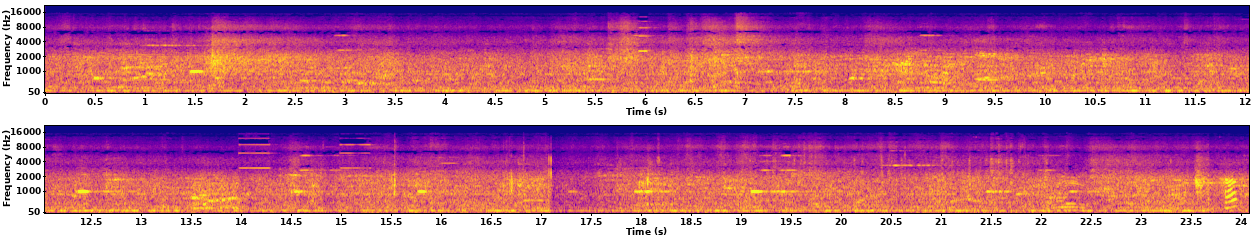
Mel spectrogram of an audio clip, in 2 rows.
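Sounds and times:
indistinct chatter: 0.0s - 24.0s
electronic checkout beep: 0.4s - 1.9s, 2.8s - 3.4s, 5.8s - 6.2s, 12.3s - 12.9s, 14.0s - 22.5s.

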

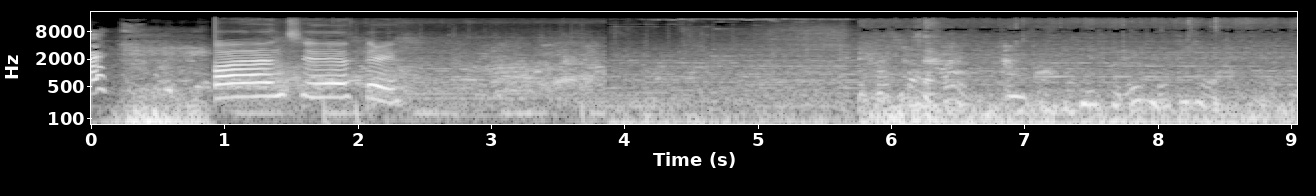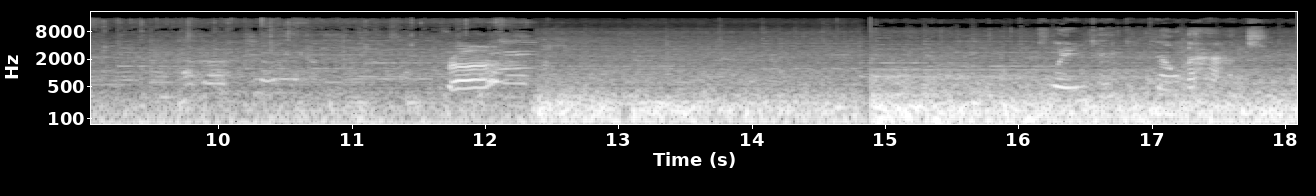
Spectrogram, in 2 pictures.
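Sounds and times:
music: 1.0s - 18.0s
airliner cabin rumble: 5.8s - 18.0s.

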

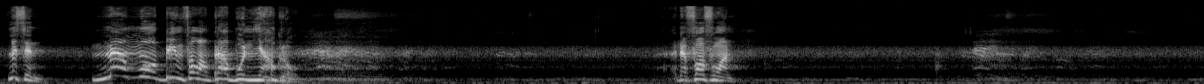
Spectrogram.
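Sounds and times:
faint room noise: 0.0s - 12.0s
echo of amplified man's voice: 0.1s - 3.1s.

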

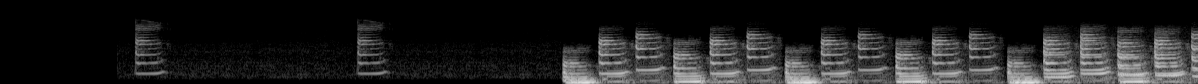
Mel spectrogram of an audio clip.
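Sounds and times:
faint background hiss: 1.2s - 11.9s
cat meowing: 1.3s - 1.8s, 3.6s - 4.0s.

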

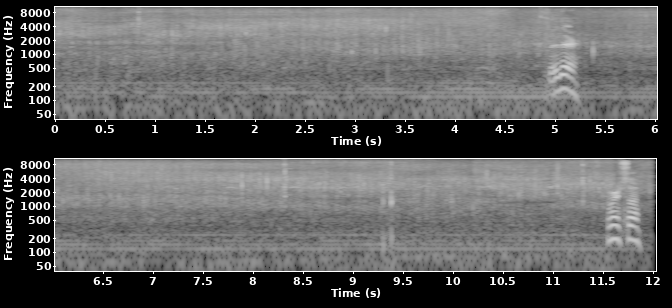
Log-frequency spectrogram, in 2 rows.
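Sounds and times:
fountain spray splashing on water: 0.0s - 12.0s.

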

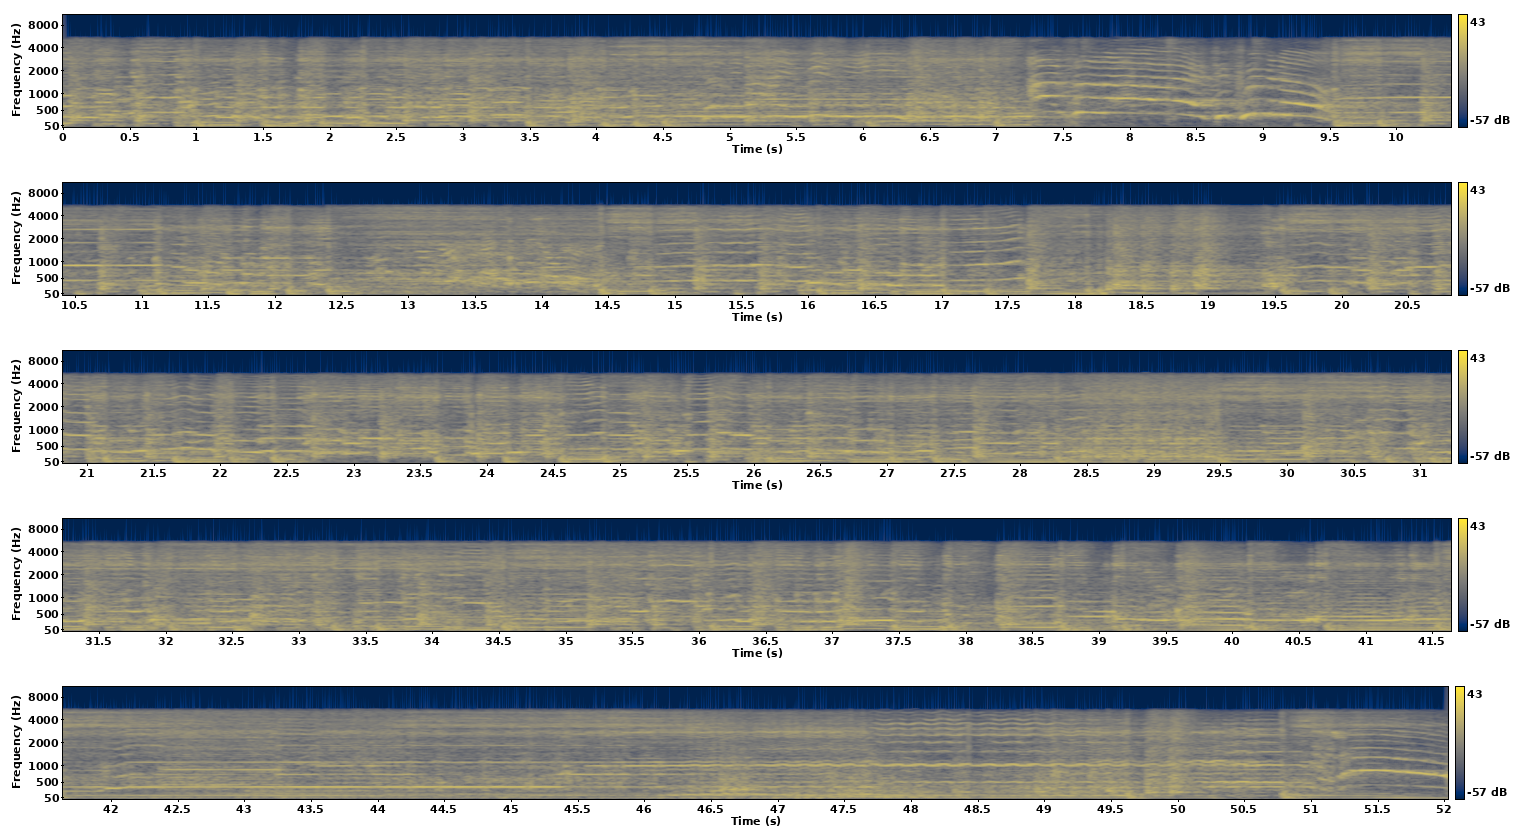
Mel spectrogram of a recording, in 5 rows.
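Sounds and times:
bass guitar: 0.0s - 52.0s
drum kit: 0.0s - 52.0s
electric guitar: 0.0s - 52.0s.

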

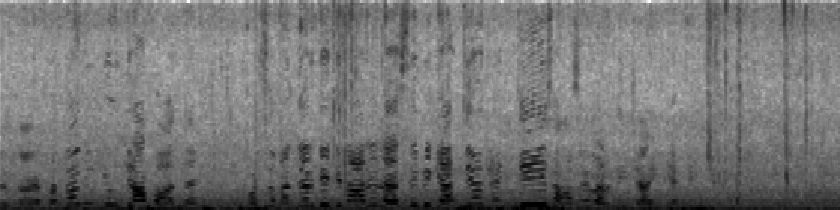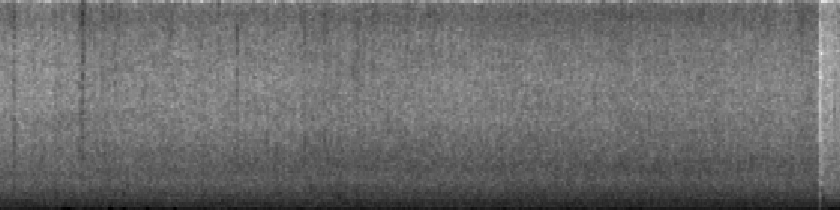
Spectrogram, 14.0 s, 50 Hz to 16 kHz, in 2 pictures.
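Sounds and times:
waves breaking: 0.0s - 14.0s
wind buffeting microphone: 0.0s - 14.0s.

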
